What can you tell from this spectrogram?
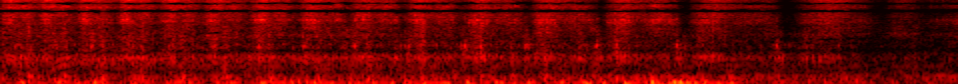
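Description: Small single-cylinder stationary diesel engine running with a regular thumping beat, its level dropping near the end.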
